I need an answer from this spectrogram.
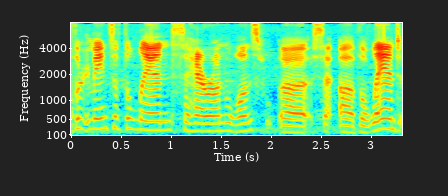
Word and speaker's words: Saharon: The fog dancers who travel with with that that city's name is pronounced Saharon. Saharin, sorry.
